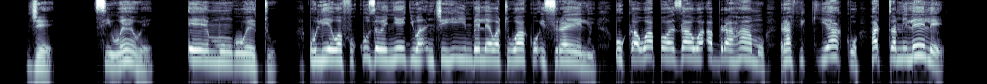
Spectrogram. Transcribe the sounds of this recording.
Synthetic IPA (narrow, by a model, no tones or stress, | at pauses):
d͡ʒɛ | siwɛwɛ | ɛːmuŋɡuwɛtu | uliɛwafukuzawɛɲɛʄiwaɲ̩t͡ʃihiːmbɛlɛjawatuwakɔisɾaɛli | ukawapawazaɔwaʔaɓɾaɦamu | ɾafikijakɔhatamilɛlɛ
